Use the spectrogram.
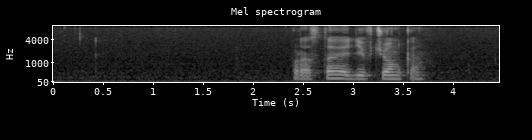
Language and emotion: Russian, neutral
